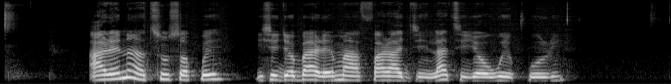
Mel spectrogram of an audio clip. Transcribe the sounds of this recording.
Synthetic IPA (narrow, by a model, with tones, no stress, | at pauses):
a˨ɾɛ˨˦nãː˦˨tũ˦sɔ˧k͡pe˦ | i˨ʃe˧d͡ʒɔ˧ba˦˨ɾɛ˨˦mãː˦˧fa˦ɾa˧d͡ʒĩ˨la˦ti˧jɔ˧wo˦e˦˨k͡po˧˦ɾĩ˦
